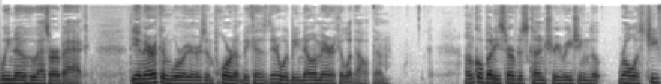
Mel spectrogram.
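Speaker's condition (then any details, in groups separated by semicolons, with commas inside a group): No condition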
